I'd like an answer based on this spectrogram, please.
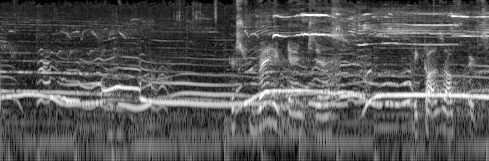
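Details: Several wolves howl together in a chorus. Long sustained tones cross and waver, some sliding up and down, with yips on higher overlapping voices. Steady background music underneath.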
